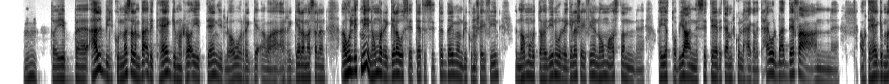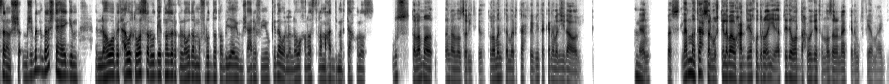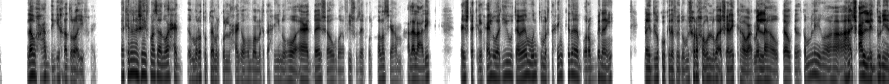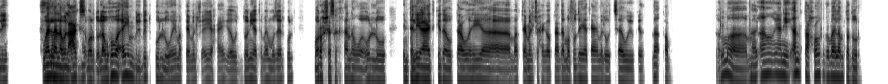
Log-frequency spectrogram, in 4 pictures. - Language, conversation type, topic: Arabic, podcast, إزاي شايفين أحسن طريقة لتقسيم شغل البيت بين الزوج والزوجة؟
- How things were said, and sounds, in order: unintelligible speech; laughing while speaking: "هشعلل الدنيا"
